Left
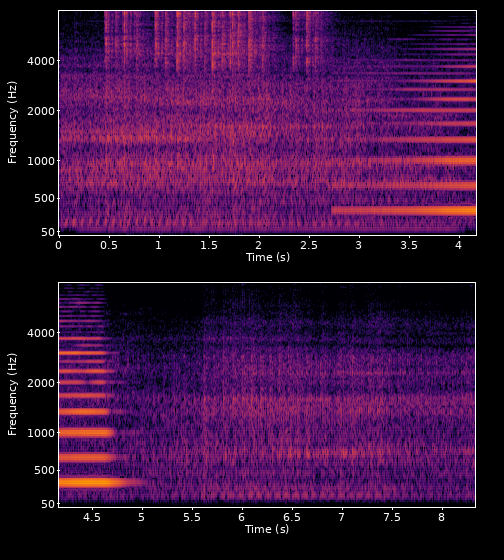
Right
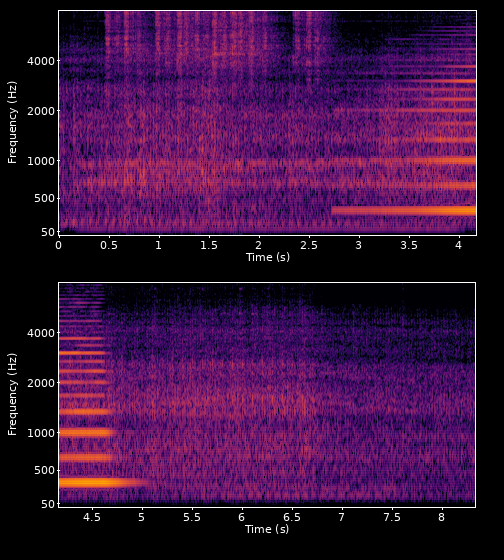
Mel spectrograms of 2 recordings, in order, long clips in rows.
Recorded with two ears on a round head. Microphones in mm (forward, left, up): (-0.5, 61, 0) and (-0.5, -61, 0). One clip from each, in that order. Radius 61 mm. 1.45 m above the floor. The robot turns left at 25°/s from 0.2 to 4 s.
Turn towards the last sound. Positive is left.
turn(degrees=-5)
